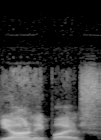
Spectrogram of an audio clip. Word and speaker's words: Jaanipäev: John's Day, which in Estonian is pronounced Jaanipäev.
